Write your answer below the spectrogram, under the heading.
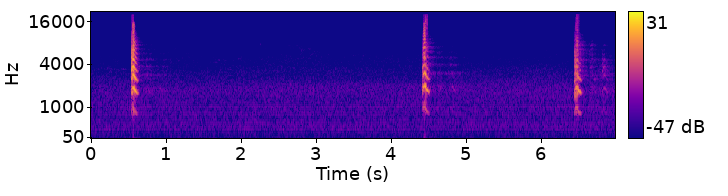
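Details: Eurasian coot (Fulica atra) calling in the wild: three short, sharp, explosive notes, each a single clipped blast, spaced several seconds apart over a soft steady background hiss.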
